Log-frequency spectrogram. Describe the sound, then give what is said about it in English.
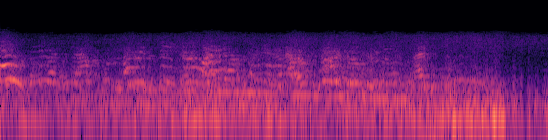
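A delivery lorry's heavy engine rumbles low and steady throughout as it arrives with a shed from Outdoor Buildings Limited, with a babble of several people talking over it, then the noise drops off abruptly at the end. “No, look, here comes the lorry.”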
